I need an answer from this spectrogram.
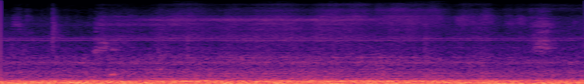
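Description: Passenger train running at speed, heard from inside the carriage: a steady low rumble of wheels and running gear.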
